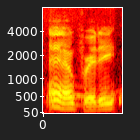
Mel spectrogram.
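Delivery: high-pitched cooing hello; singsong pet voice; doting pet greeting. Real, not acted. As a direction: greet a pretty bird adoringly. Greeting another pigeon.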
